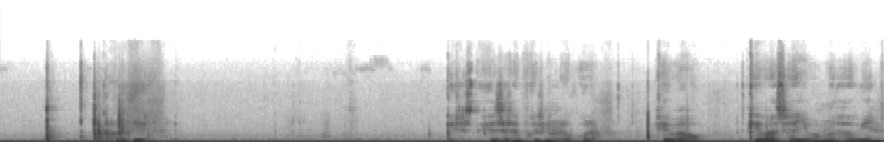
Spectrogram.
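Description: A young woman speaks casually and close up, into a phone microphone.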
